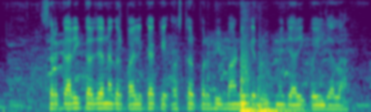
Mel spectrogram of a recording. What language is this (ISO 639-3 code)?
bho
